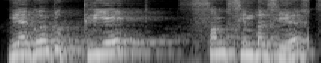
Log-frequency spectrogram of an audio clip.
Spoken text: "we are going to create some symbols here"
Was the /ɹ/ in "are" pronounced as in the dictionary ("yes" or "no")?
yes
